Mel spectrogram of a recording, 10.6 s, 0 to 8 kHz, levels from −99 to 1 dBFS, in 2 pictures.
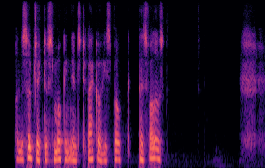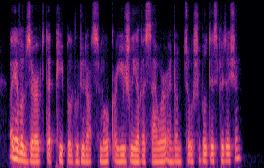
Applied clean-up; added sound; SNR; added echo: neural mask model DeepFilterNet 3.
